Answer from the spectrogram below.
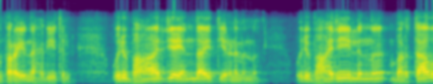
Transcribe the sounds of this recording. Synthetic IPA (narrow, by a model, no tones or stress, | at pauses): pɐrɐjunːɐɦɐd̪iːθil | o̞ɾubʱaːɾjɐe̞nd̪aːjit̪iːɾɐɳɐme̞nːɨ | o̞ɾubʱaːɾjɐjilninːɨbɐrt̪aːʋ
